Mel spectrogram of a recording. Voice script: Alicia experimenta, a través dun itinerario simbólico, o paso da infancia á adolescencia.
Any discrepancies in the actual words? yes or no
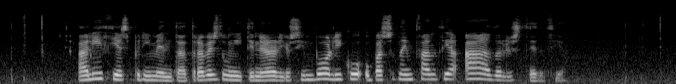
no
